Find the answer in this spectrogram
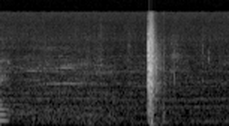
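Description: A single sharp tap or click about one and a half seconds in, from handling during the unboxing, against a quiet room.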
